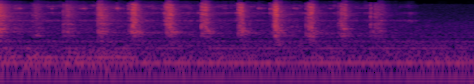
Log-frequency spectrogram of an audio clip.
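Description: A closed jar filled with rice, a homemade shaker, is shaken to show how its rice filling sounds different from another homemade maraca. About ten quick, evenly spaced shakes make a soft, bright, hissing rattle with almost no low end. The rattle fades out after the last shake.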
